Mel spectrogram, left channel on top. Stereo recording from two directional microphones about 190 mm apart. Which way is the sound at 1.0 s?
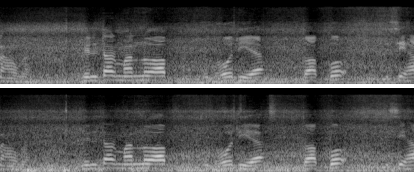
10° right (ahead or behind).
